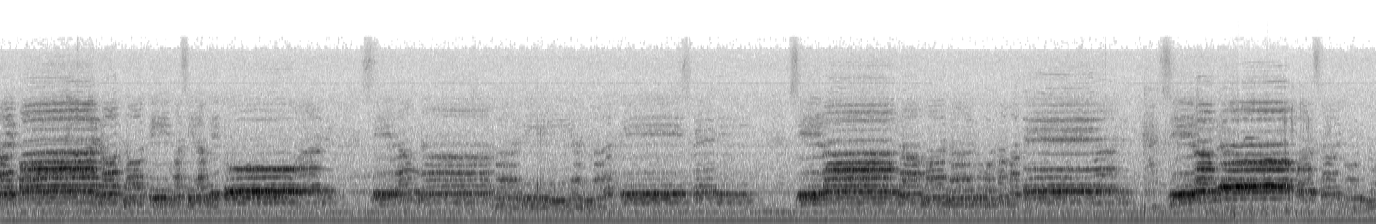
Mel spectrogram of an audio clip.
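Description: Women's choir singing a hymn in parts, sustained chords in phrases that swell loud and fall back soft, with short breaths between phrases.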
